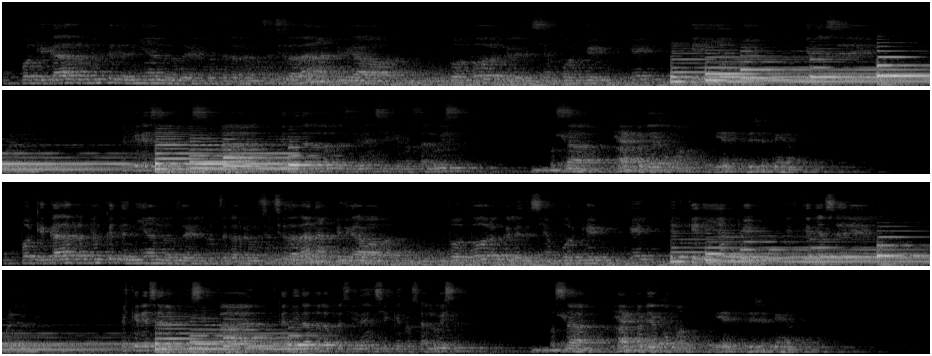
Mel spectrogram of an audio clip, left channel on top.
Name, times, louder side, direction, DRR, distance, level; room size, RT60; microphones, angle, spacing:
voice 1, 0.2-4.0 4.5-6.0 6.3-7.6 7.8-9.7 10.6-13.9 14.8-15.1 15.4-16.1, right 1 dB, 40° right, -1 dB, 2.7 m, -39 dB
sound 1, 1.3-14.3, equal, 50° left, 3.1 m, -45 dB
sound 2, 6.7-12.3, left 5 dB, 90° left, 1.4 m, -27 dB
voice 2, 14.6-17.2, equal, 5° left, -6 dB, 2.1 m, -40 dB
16.0 x 6.8 x 8.7 m, 1.4 s
head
